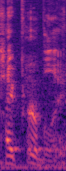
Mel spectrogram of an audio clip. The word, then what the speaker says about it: hyperbole: hyperbole but it's pronounced hyperbole okay okay emphasis on the per yeah so uh you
